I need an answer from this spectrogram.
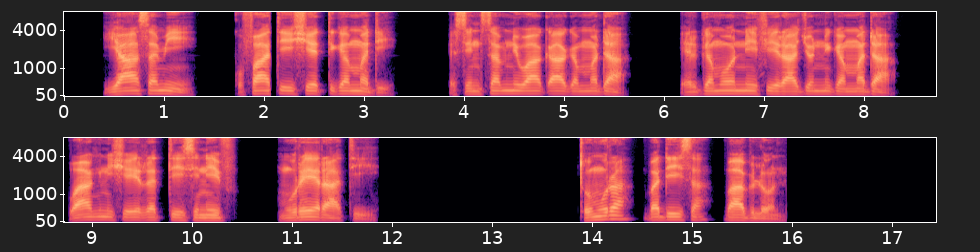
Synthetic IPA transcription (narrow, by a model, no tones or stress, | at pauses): jaːsɐmiː | kʼʊfaːt̪iːɪʃeːt̪ːɪɡɐmːɐd̪ɪ | ʔɪsɪnsɐbnɪwaːkʼaːɡɐmːɐd̪aː | ʔɛɾɡɐmo̞ːnːiːfɪɾaːd͡ʒɔnːɪɡɐmːɐd̪a̰ː | waːknɪɪʃeːɪrːɐt̪ːɪːsɪniːf | mʊɾe̞ːɾaːt̪ḭː | t̪ʼʊmʊɾɐbɐd̪iːsɐbaːbɪlo̰ːn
